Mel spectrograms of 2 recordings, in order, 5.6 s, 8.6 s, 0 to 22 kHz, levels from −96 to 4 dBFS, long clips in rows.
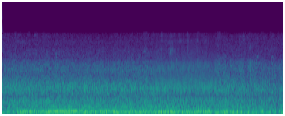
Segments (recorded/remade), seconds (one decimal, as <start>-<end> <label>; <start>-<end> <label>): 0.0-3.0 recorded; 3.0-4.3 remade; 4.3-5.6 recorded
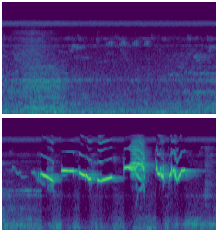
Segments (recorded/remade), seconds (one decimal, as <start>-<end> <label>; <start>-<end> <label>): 0.0-8.6 recorded

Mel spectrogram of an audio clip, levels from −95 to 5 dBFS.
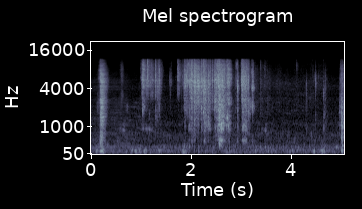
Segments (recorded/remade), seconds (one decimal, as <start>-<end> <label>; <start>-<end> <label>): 0.0-0.8 remade; 0.8-5.1 recorded

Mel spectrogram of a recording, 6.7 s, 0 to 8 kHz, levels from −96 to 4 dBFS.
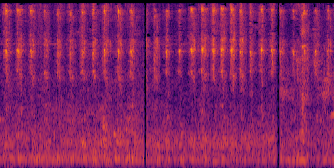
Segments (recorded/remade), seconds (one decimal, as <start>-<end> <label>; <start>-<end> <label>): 0.0-2.2 recorded; 2.2-3.2 remade; 3.2-3.7 recorded; 3.7-4.7 remade; 4.7-6.7 recorded

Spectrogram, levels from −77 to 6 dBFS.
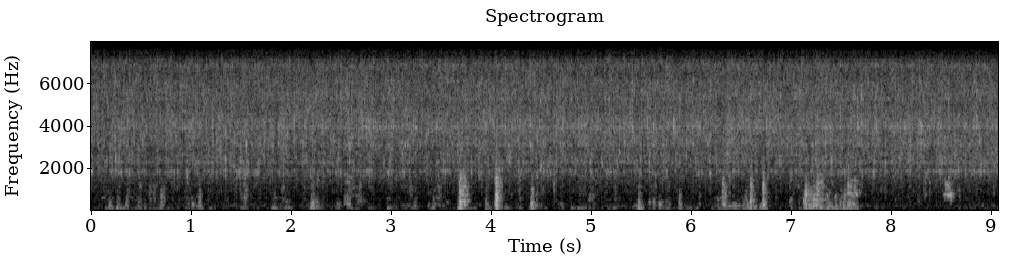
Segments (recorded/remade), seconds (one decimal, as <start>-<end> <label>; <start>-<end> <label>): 0.0-2.8 remade; 2.8-3.5 recorded; 3.5-4.9 remade; 4.9-5.8 recorded; 5.8-9.1 remade

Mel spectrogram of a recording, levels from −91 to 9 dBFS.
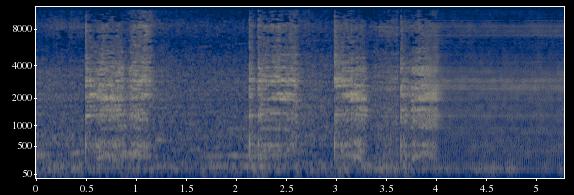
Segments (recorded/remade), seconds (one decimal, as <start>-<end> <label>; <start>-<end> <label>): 0.0-3.9 recorded; 3.9-5.3 remade

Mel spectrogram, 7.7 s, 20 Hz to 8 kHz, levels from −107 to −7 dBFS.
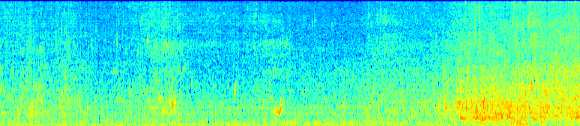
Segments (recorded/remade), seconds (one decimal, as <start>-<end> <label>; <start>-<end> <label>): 0.0-3.7 remade; 3.7-6.7 recorded; 6.7-7.7 remade

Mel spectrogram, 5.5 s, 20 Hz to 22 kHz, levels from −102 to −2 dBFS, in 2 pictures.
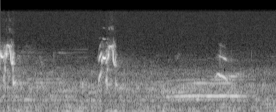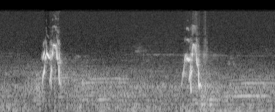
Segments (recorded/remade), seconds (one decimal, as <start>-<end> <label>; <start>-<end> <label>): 0.0-4.0 recorded; 4.0-5.0 remade; 5.0-5.5 recorded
